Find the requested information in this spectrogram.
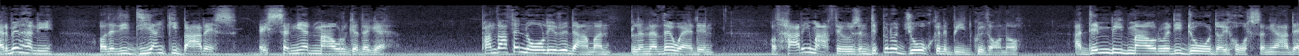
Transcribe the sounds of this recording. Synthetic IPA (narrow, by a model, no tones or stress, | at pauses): ɛrbɪnɦəni | ɔðɛdidiaŋkibaɾɪs | ejsənjɛd̚mawrɡədaɡɛ | pʰanðaθɛnoːlˠiɾɨdamanb̥lənəðɛwɛdɪnoð̥haɾimaθɪwzəndɪpnɔd͡ʒoːkənəbiːdɡwɪðɔnɔlˠ | adɪmbiːdmawrwɛdidoːdɔjhoːɬsənjadɛ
